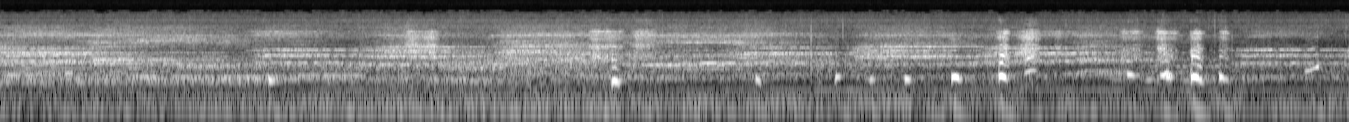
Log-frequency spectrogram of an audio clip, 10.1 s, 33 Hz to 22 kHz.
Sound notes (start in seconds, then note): 4.9 Liora gasps; 8.3 sobbing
